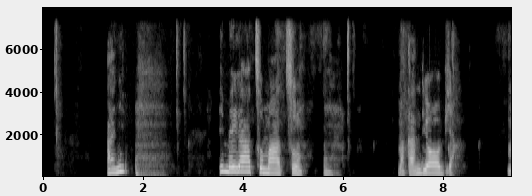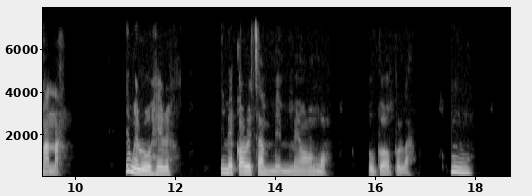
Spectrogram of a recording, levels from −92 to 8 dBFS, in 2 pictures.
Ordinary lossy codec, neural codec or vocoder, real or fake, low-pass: none; vocoder, 44.1 kHz, 80 mel bands, Vocos; fake; 7.2 kHz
